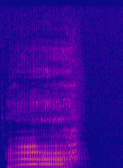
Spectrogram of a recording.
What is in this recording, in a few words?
irritated, Mage Voice Pack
